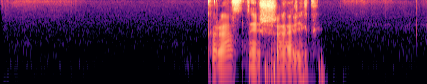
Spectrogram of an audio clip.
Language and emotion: Russian, neutral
